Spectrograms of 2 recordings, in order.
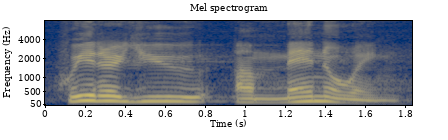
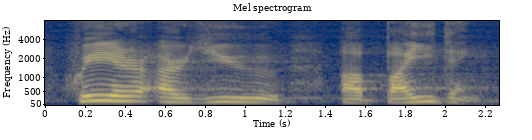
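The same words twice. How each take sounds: First: 'amenoing' said as a-MEN-o-ing, the Greek meno with an English ending; playful Greek 'amenoing'; Greek verb blended in. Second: Said in the usual way. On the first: Shown as a demonstration. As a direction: swap in 'amenoing' to show the Greek word. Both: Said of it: "that's the word in the Greek".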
